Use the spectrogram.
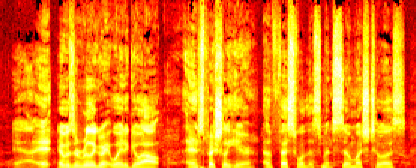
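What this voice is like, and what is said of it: Slightly hoarse voice. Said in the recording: “As you can tell, I'm a little bit hoarse”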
